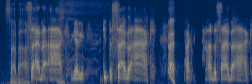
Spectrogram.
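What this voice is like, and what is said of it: Boston accent. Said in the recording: “you got to use your Boston accent to say CyberArk”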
